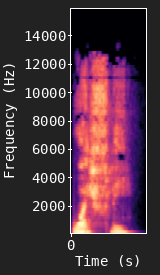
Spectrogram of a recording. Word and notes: wifely: British English

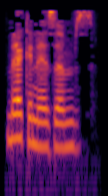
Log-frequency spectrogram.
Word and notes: mechanisms: British English

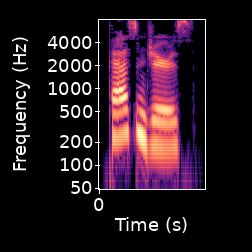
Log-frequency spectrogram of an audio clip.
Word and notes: passengers: British English

